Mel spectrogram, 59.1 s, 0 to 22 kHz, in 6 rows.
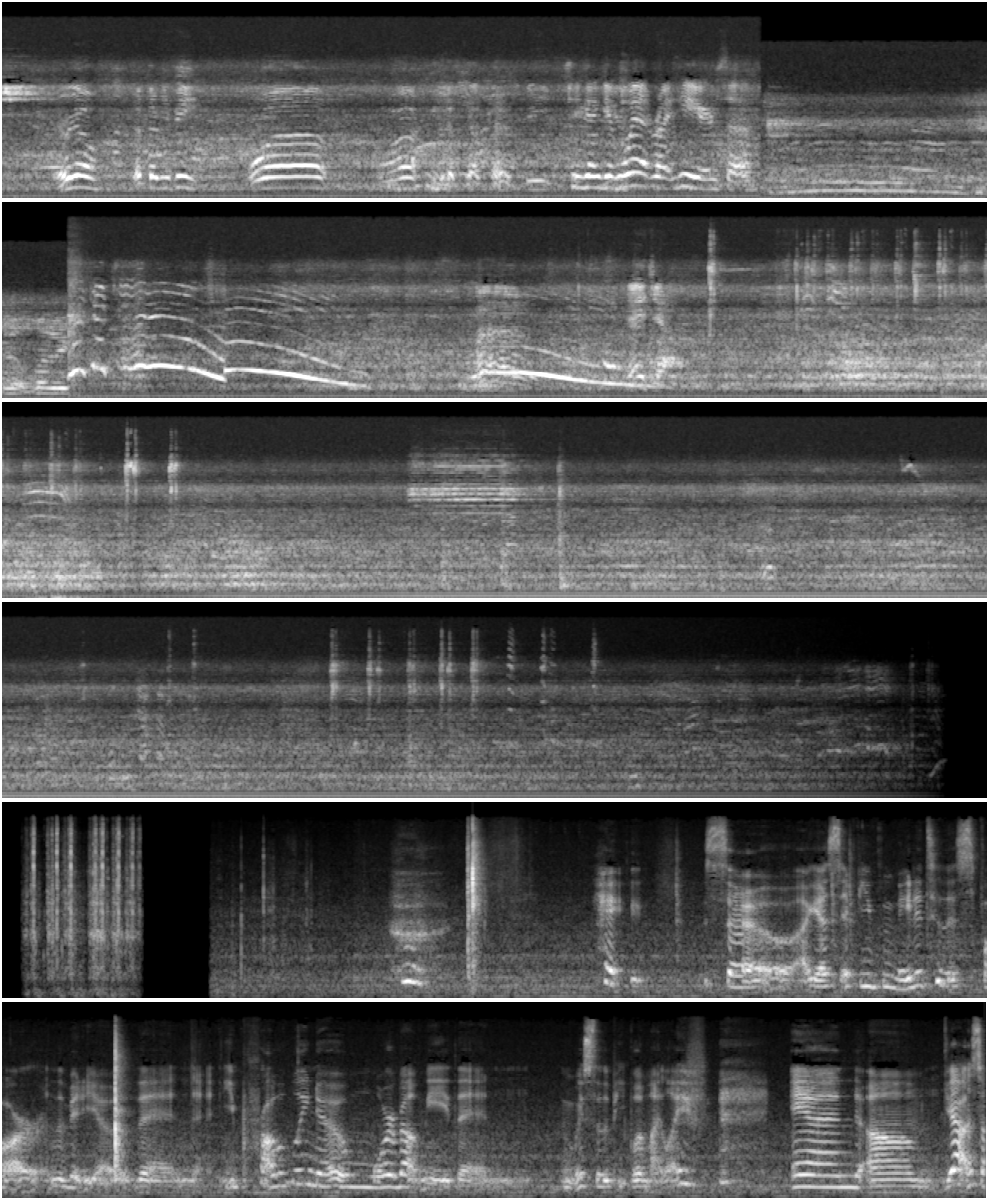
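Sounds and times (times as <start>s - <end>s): typing clicks: 39.7s - 40.8s.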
